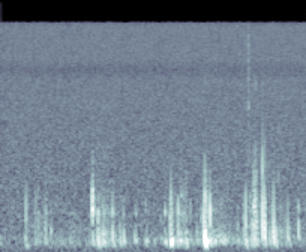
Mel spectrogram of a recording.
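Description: Handling noise of a handheld microphone being passed over and gripped: a string of irregular soft bumps and rubbing thuds, the sharpest one a little past the middle.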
